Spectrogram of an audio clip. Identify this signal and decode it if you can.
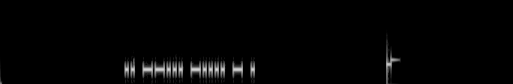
Morse code, heard as a keyed tone, about 38 wpm, 700 Hz. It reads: I76TE
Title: Code Groups - 5 Letter:Numbers - 40wpm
